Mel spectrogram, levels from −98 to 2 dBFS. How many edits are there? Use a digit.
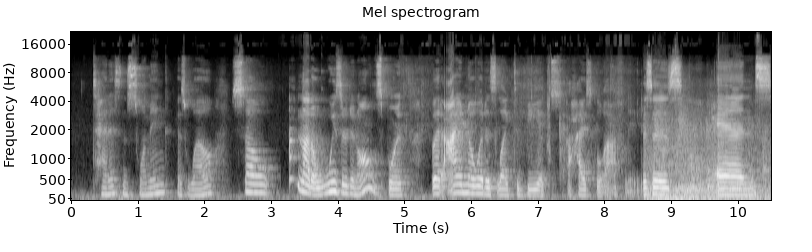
2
